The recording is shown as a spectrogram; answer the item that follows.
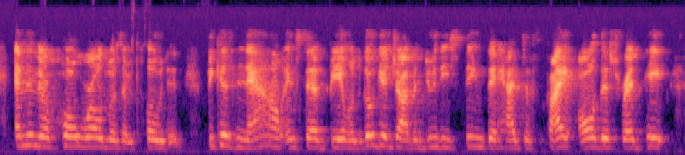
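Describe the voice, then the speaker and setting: A woman at a very fast pace, with fairly high pitch and fairly even intonation. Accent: American. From Arizona. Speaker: social justice speaker and startup founder. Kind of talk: interview.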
